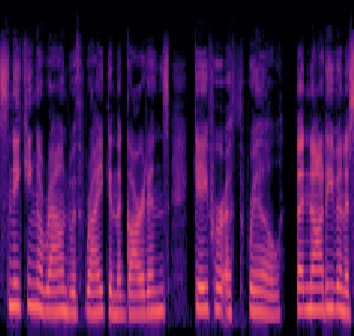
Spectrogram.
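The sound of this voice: An unforced reading voice with fairly even intonation against a quiet background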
